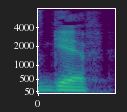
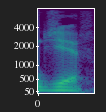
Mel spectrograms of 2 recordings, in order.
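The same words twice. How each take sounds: First: "gif" with a hard G, as in give. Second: "gif" said like "jif", with a j sound; soft G. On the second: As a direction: say "gif" as in Jif peanut butter. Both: Shown as a demonstration. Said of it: "like the peanut butter".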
